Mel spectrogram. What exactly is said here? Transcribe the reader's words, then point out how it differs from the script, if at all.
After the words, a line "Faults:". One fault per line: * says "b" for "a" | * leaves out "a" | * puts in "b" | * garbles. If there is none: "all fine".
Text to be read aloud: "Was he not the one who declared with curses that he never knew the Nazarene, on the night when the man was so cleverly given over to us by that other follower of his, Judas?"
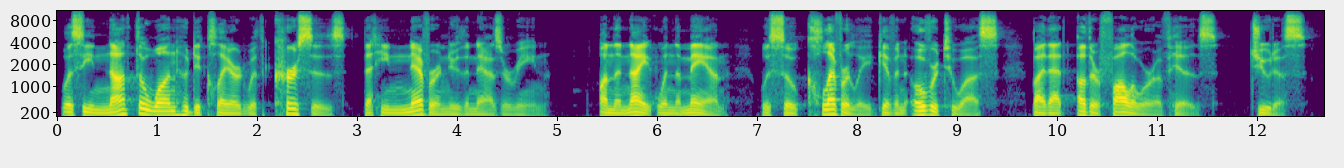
"Was he not the one who declared with curses that he never knew the Nazarene, on the night when the man was so cleverly given over to us by that other follower of his, Judas?"
Faults:
all fine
